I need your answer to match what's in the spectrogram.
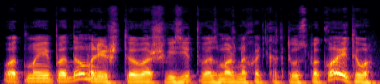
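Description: A stern hospital doctor, curt and commanding, his voice raised a little above the reader's deep tone and loud, as a man puts him on. He barks orders in a storybook reading, with a dry, close sound. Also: sing-song, fairly quick, dry recording, heavily acted. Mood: worried.

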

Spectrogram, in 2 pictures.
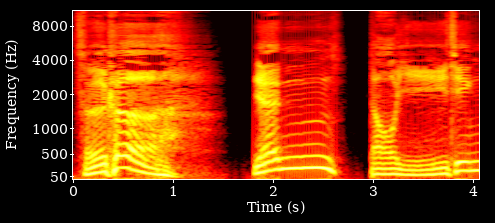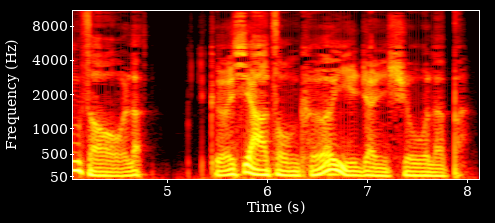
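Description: A man voicing a calm, amused hero swordsman in a storytelling broadcast, speaking low, slow and teasing. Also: husky, no room sound, studio quality.

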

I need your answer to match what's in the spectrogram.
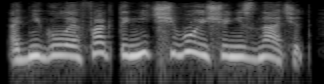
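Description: A woman voicing a clever, proud little male scientist from a storybook, who talks in loud, self-reproaching exclamations. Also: lowish voice, moderate pace, slightly rough, no echo. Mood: shouting, insistent. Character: small male shorty scientist, clever, proud, easily vexed.

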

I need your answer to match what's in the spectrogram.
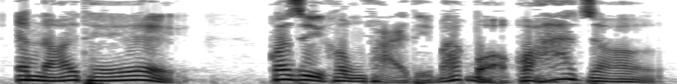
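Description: A man's voice: mid-range voice, sing-song, moderate pace, dark tone, slightly rough. A man voicing a nervous young village man who apologizes in a pleading, placating way.

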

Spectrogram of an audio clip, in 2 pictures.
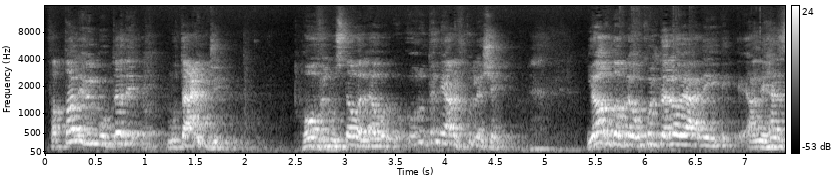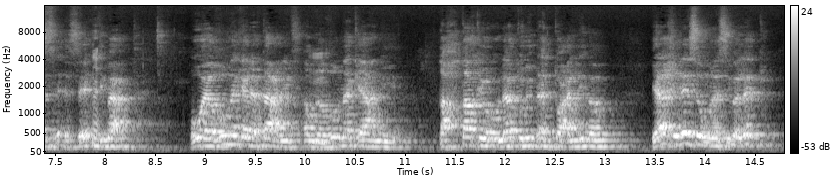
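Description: A man in his thirties teaching an Arabic grammar class, quizzing his students with quick questions and repeating each term for them. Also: high voice, very echoey, far from the mic, poor audio.

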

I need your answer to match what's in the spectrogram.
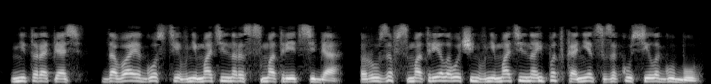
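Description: A man reading an audiobook in even, scripted narration, in a dry, slightly dull recording. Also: on the high side, no echo. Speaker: audiobook reader.

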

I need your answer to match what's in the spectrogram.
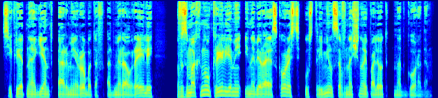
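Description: A man with a low voice reads a children's adventure story aloud. His narration is measured and expressive. The recording is close and dry. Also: no echo. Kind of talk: audiobook narration.

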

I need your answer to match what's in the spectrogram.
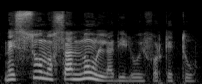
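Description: A woman's voice: medium pitch, lively intonation, moderate pace, pushed and bright. A woman reading the part of a mocking, taunting boy. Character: sneering taunting boy, a bully. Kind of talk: audiobook character reading.

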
